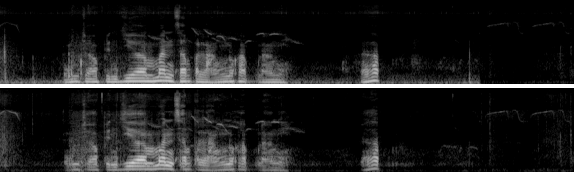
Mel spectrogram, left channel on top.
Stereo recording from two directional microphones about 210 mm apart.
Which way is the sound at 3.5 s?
20° right (ahead or behind).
